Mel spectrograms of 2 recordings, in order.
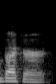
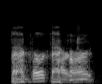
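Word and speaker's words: Berkhart: Okay, Daniel Beckert has Sinister Syndicate team ability. Can't even pronounce the last Scientist. name right. Burkhardt.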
